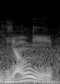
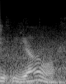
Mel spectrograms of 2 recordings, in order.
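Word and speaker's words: Yonge: You don't really think of y o n g e as making that short vowel u sound, but in this case it does. It was named after Sir George Young.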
